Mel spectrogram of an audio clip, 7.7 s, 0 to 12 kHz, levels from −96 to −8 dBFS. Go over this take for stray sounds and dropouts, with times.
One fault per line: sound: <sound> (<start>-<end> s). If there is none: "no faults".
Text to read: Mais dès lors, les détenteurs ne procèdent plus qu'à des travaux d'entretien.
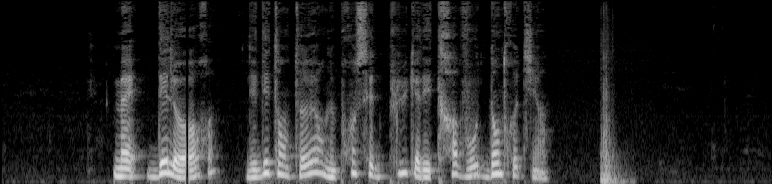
sound: dropout (1.9-1.9 s)
sound: thud (6.0-6.4 s)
